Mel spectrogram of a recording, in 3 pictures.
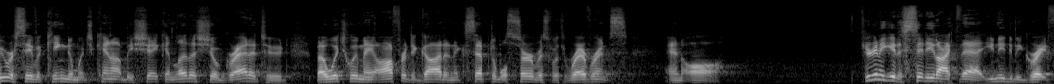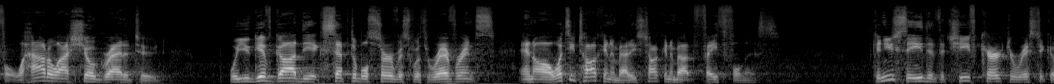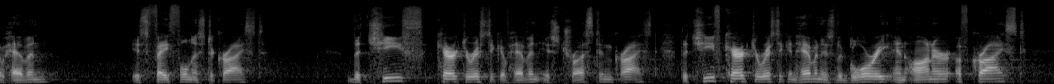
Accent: United States; the red, white, and blue. I'm of the USA. I'm a citizen of heaven, right? And don't mess with me. I come from America.

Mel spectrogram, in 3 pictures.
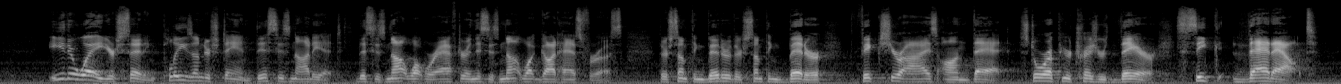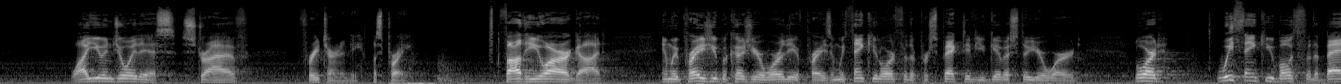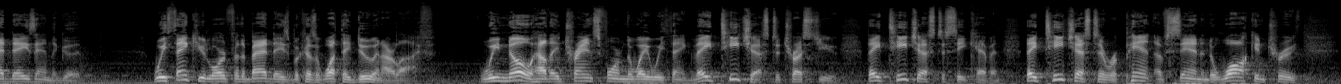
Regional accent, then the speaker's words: Texas, United States; now in Colorado, United States; I'm a Texan living in Colorado, right? This is not where I belong.

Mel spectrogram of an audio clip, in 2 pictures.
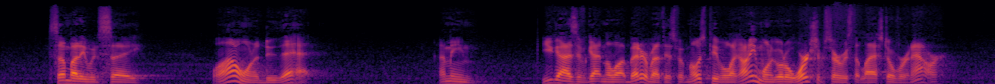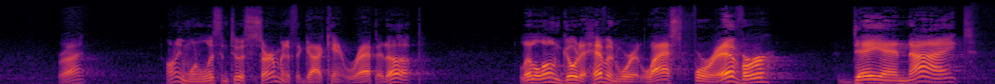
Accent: United States; the red, white, and blue. I'm of the USA. I'm a citizen of heaven, right? And don't mess with me. I come from America.

